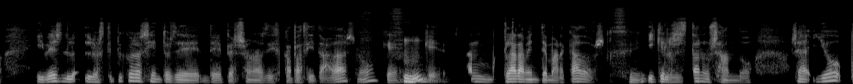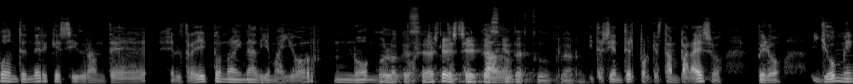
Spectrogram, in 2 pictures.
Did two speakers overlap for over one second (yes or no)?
yes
